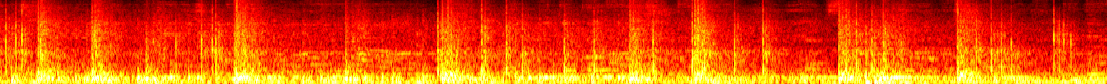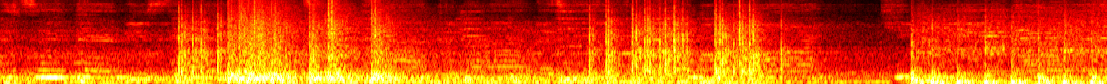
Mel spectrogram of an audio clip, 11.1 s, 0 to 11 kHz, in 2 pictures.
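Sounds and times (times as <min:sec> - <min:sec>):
fireworks shells bursting: 0:00.0 - 0:05.6, 0:06.3 - 0:11.0
music playing: 0:00.0 - 0:11.0.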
